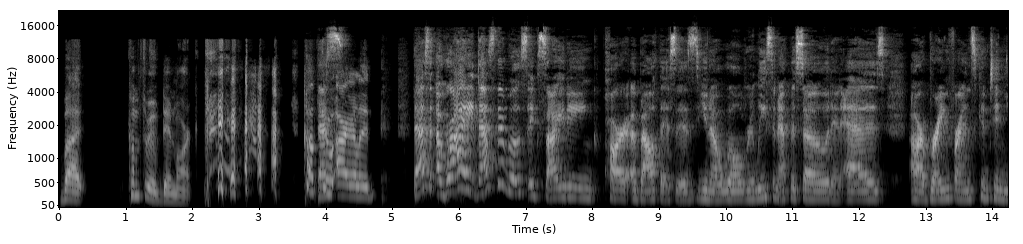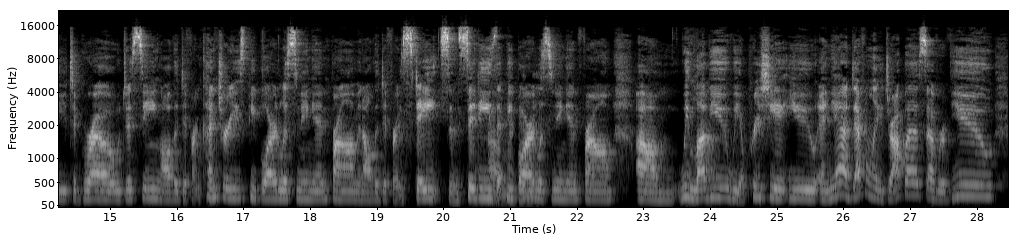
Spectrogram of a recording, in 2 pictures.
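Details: Adult woman speaking; typical speech.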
